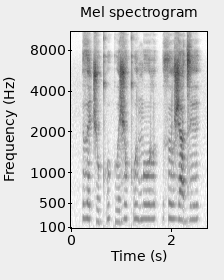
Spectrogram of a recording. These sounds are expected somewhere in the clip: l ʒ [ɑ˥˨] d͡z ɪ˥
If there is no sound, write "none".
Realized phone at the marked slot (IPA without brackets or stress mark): a˥˨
